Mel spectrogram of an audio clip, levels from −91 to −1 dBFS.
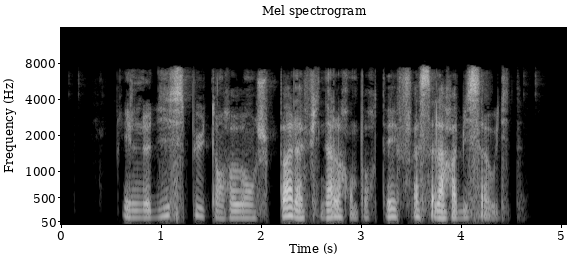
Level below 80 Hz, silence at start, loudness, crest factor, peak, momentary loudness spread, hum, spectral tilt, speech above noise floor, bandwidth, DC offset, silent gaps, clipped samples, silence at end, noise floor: -66 dBFS; 0.65 s; -26 LUFS; 22 dB; -6 dBFS; 13 LU; none; -2.5 dB/octave; 42 dB; 8.2 kHz; under 0.1%; none; under 0.1%; 0.6 s; -69 dBFS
